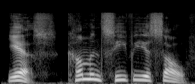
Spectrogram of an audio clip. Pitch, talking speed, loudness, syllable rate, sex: 175 Hz, 185 wpm, -17 LUFS, 4.2 syllables/s, male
